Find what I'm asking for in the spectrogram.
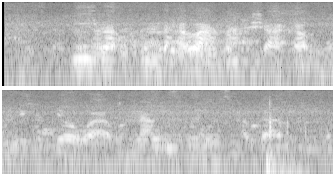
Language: Kinyarwanda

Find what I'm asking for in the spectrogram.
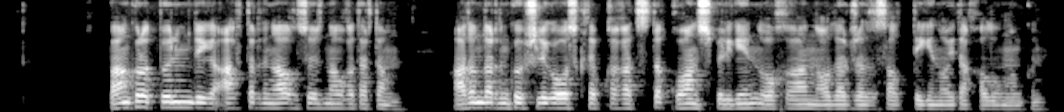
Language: Kazakh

